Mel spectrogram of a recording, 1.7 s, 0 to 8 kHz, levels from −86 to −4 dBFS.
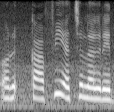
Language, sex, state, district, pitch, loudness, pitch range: Hindi, female, Jharkhand, Deoghar, 265 Hz, -11 LUFS, 250-290 Hz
